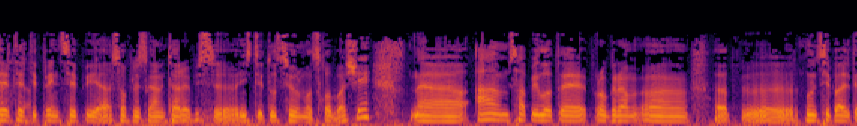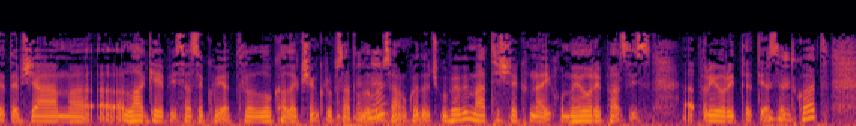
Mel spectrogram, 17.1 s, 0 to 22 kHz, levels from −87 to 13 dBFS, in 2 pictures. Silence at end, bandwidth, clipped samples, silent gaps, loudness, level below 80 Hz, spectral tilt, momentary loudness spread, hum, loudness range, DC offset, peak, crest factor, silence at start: 0 s; 8.8 kHz; under 0.1%; none; -19 LUFS; -38 dBFS; -5 dB/octave; 4 LU; none; 1 LU; under 0.1%; -4 dBFS; 16 dB; 0 s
